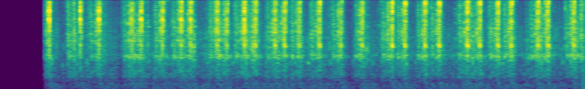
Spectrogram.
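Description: Typewriter keys striking in a quick, steady run of about seven clacks a second, starting suddenly just after the beginning.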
